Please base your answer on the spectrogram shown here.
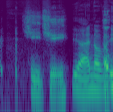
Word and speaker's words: Chi-Chi: starts calling his wife Chai Chai. Chi-Chi. Yeah, I know, but he wait.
